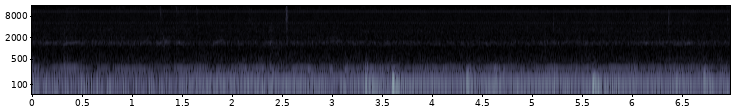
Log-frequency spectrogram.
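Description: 1984 Mercedes 190E 2.3-8v's four-cylinder engine idling steadily while the car stands still, with a few brief low thumps about three and a half and five and a half seconds in.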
